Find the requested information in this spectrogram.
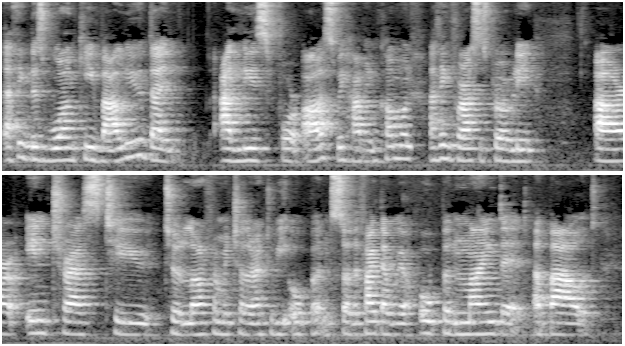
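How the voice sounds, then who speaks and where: A woman speaks with a monotone, flat intonation amid noticeable background noise and audible room echo. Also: medium pitch for a woman, moderate pace. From Spain. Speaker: podcast guest. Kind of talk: casual chat.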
